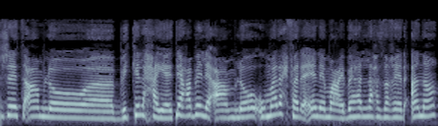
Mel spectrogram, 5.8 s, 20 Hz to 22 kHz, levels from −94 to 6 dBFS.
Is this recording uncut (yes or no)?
no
